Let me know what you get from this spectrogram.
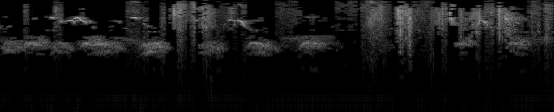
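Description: Birds cawing harshly and rapidly, two or three calls a second, with thin higher chirps and scattered clicks over a low steady hum.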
